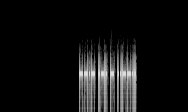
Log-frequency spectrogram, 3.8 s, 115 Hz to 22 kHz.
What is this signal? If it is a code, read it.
Morse code, heard as a keyed tone, about 50 wpm, 700 Hz. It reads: QRT?
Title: Q-Codes with Spoken Meaning - 50wpm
